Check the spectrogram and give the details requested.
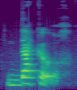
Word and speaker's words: d'accord: Numéro 6, alright, d'accord, d'accord. And we don't pronounce the D at the end, and d'accord is one word.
